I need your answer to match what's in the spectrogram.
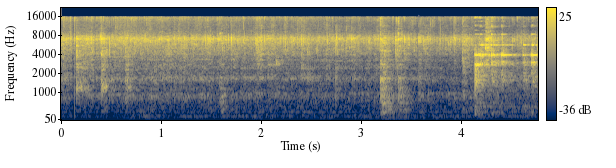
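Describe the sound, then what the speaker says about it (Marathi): Onion sizzling in a pan with masala paste for a Malvani-style bhaji, a steady bright frying hiss throughout, broken by a few sharp clinks and scrapes of a spoon stirring against the pan. "कांदा परतून घ्यायचा आहे।"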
